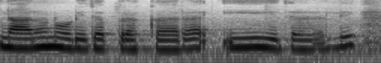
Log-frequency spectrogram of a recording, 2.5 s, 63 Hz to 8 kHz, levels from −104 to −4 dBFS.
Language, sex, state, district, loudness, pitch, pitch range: Kannada, female, Karnataka, Raichur, -16 LUFS, 200 Hz, 190-215 Hz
